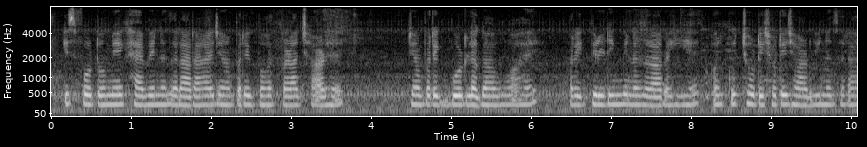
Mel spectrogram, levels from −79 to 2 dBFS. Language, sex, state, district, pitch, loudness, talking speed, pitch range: Hindi, female, Maharashtra, Solapur, 215 Hz, -21 LUFS, 230 wpm, 210-220 Hz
